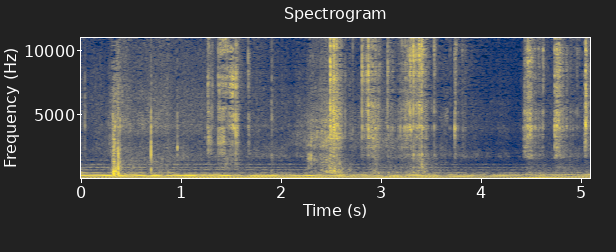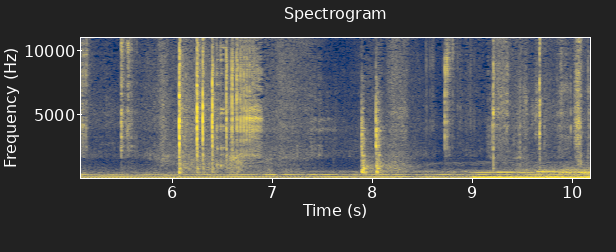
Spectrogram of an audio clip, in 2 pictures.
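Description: Small metal screws and nuts clicking and ticking as they are tipped out of a plastic bag onto a work board, with the bag rustling, over steady background music.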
